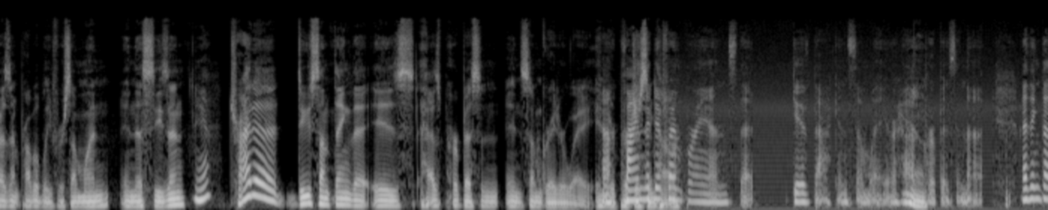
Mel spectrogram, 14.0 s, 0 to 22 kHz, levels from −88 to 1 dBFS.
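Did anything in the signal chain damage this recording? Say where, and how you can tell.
Yes: mains buzz enters in the analogue wiring from 8.76 s to the end, a raspy 50 Hz buzz roughly 25 dB below the speech. Its sharp switching-spike harmonics distinguish it from smooth, tonal hum.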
